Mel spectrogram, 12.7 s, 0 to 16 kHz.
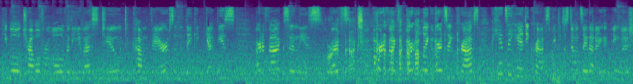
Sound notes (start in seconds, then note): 7.4 laughter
